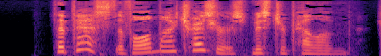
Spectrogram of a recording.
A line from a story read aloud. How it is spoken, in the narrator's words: exclaimed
